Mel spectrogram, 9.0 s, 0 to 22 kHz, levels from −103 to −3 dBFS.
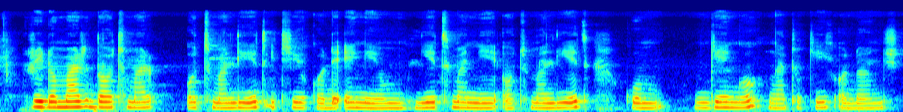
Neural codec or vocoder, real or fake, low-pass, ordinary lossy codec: none; real; 14.4 kHz; none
